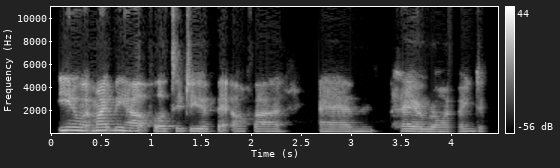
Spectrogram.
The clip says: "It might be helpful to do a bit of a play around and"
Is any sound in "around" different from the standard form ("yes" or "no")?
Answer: yes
